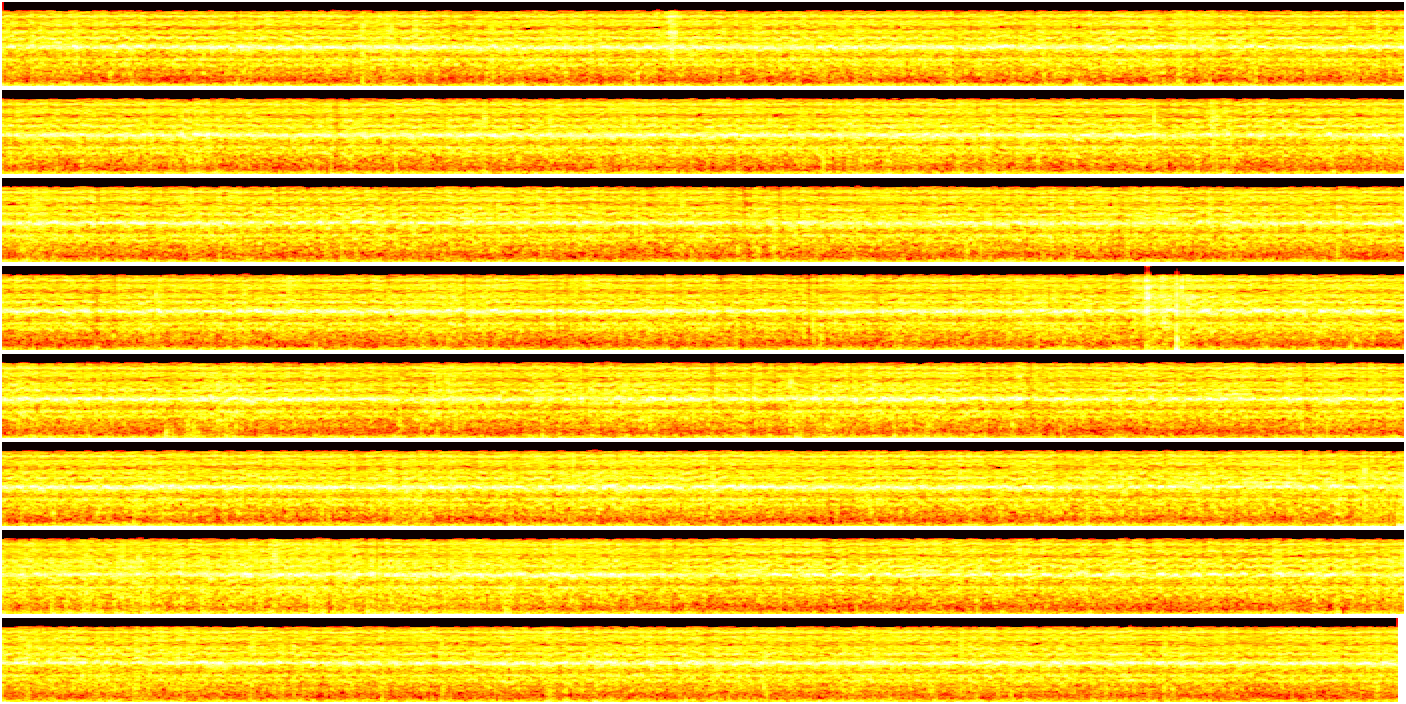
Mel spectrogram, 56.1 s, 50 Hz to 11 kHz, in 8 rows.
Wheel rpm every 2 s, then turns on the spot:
220, 230, 230, 230, 230, 230, 230, 230, 220, 230, 230, 230, 230, 230, 230, 230, 230, 230, 230, 230, 220, 220, 230, 210, 210, 230, 230, 230.
none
